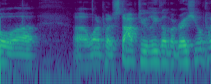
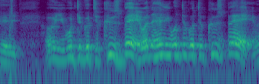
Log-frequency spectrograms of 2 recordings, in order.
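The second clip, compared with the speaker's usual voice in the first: rude put-on French accent, pitched up; 5 semitones higher than usual. Listing the voice options he tried, doing the French guy: put-on rude French accent. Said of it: "the French guy's is a big dick".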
